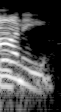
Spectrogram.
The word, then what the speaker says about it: Shani: How you It's pronounce the name? Shawnee. It's Sean. Shawnee.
